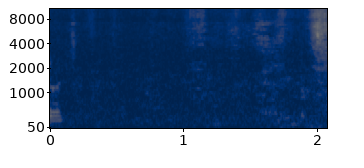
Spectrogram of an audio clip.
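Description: Near silence: faint room tone in a pause between speakers on a call.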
